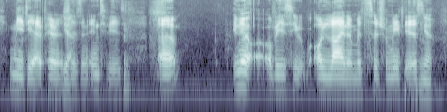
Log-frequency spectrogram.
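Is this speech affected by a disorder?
Yes: cerebral palsy.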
